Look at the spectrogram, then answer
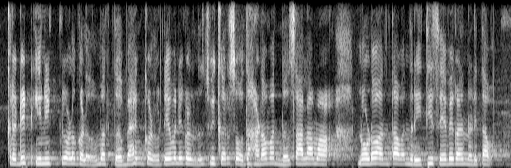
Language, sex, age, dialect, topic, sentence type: Kannada, female, 31-35, Dharwad Kannada, banking, statement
